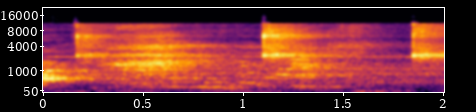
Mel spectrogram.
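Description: Three crisp finger snaps, the first just after the start, the next about a second in and the last near the end, each ringing briefly in the hall.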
